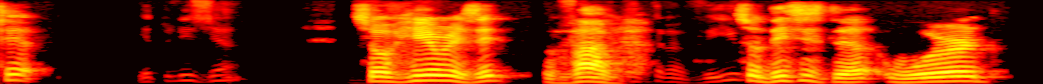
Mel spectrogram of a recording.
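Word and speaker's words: ו: Vav. So it's V as in Vogue. So it's really V.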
